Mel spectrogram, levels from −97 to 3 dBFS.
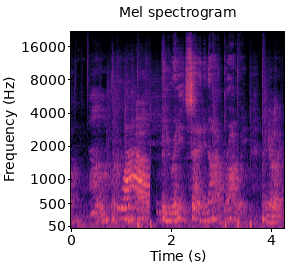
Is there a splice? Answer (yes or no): yes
